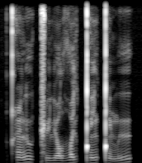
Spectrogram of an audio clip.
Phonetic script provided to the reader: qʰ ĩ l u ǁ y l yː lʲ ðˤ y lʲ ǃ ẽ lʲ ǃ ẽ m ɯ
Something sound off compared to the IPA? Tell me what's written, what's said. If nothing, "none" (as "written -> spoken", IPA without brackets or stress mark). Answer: none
